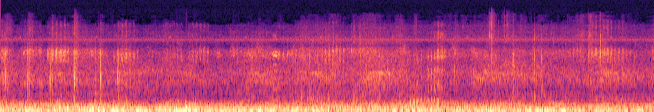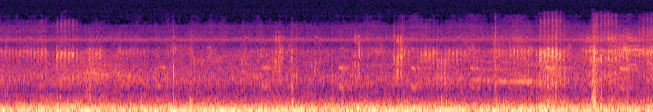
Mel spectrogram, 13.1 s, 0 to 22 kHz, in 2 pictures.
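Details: Stray cat that lost one eye, remarkably friendly toward people, purring continuously in a deep, even rumble. Recorded on a GoPro HERO8, with occasional light clicks and handling noises over the low drone.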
